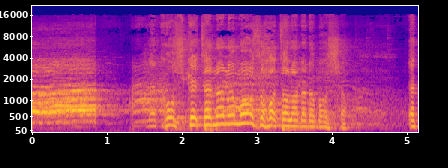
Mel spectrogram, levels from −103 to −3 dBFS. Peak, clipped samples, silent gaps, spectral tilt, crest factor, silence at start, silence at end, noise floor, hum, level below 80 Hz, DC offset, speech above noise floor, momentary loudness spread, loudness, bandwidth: -2 dBFS; under 0.1%; none; -5 dB/octave; 16 dB; 0 s; 0 s; -44 dBFS; none; -56 dBFS; under 0.1%; 26 dB; 16 LU; -18 LUFS; 17 kHz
